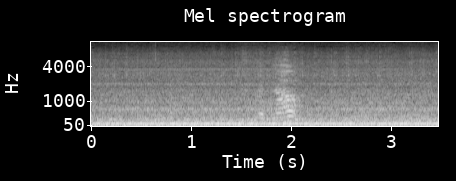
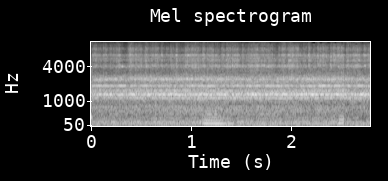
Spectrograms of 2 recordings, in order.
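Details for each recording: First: Window-type aircon condensing fan motor running with a constant low drone and a brief rough whirr, the noise traced to a worn fan motor bearing; the fix is replacing the bearing and the compressor rubber. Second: Window-type aircon condensing fan motor after bearing replacement, bench test: smooth, even airy hum with steady fan tone, no grinding or rattle; quiet, normal running.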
